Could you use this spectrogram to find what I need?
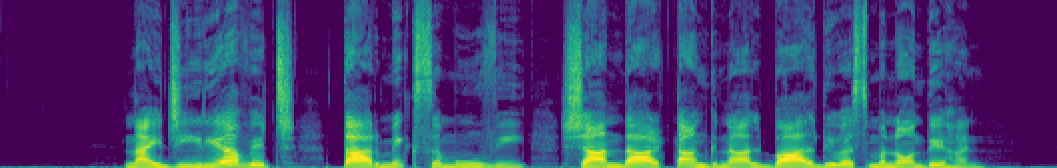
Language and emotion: Punjabi, neutral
